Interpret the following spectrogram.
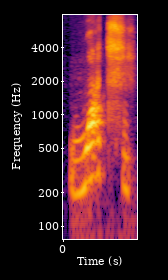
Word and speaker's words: watch: Donc, lorsque vous voyez CH en anglais, c'est ch. Donc, CH, c'est ch. Watch, watch, cheek, ch, ch. Donc, évitez de prononcer cela avec sh.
